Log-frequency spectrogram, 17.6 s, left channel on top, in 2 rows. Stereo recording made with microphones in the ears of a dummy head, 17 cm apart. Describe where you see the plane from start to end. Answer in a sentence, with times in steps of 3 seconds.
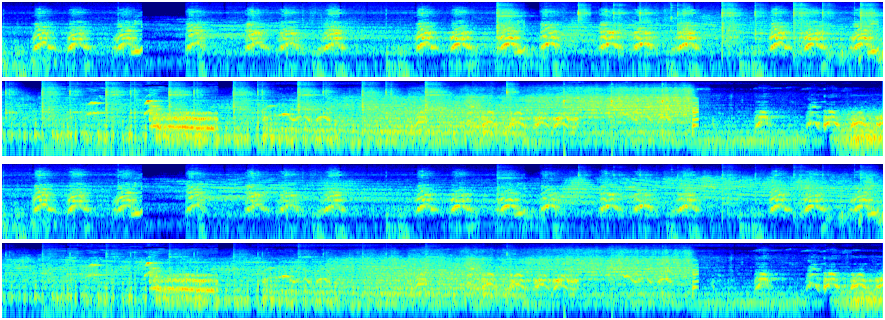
You can hear the plane on the right from 0 s, in the centre from 12 s and on the left from 15 s.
